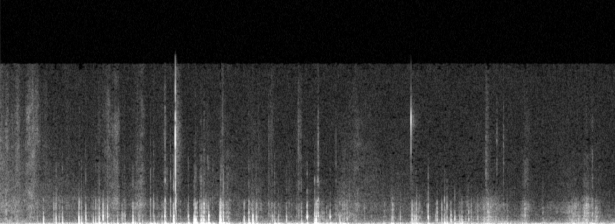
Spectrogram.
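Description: A black-and-white marbled composition notebook with a hard cardboard cover and paper pages inside is held up in one hand and tapped and scratched on the cover with fingertips and nails. Quiet, irregular, dull taps with short, low-heavy thuds mix with soft scratching, and a few louder taps stand out in the middle.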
